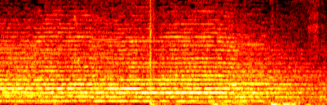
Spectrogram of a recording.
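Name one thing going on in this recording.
A volleyball is struck hard with a hand.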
